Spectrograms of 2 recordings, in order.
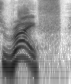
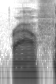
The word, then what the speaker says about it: Ralph: do you pronounce pronounce raife or Ralph asks boom a dog he says I never really Ralph I never really understood it I guess it's Posh raife is very Posh isn't it Ian he is very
